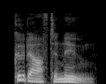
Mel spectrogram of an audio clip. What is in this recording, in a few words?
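"good afternoon", British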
